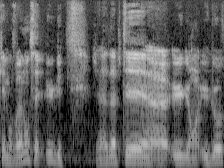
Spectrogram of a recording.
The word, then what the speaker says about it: Hugues: Bonjour Stéphanie, alors je suis Hugo, j'habite à New York et mon vrai nom c'est Hugues. J'ai adapté Hugues en Hugo parce qu'ici Hugues est difficile à prononcer, donc ça fait 14 ans que je suis aux États-Unis.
